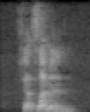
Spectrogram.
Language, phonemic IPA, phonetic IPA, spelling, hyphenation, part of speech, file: German, /fɛʁˈzaməln/, [fɛɐ̯ˈzaml̩n], versammeln, ver‧sam‧meln, verb, De-versammeln.ogg
- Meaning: 1. to gather, to assemble (a group of people for an event, meeting etc.) 2. to gather (at a location)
